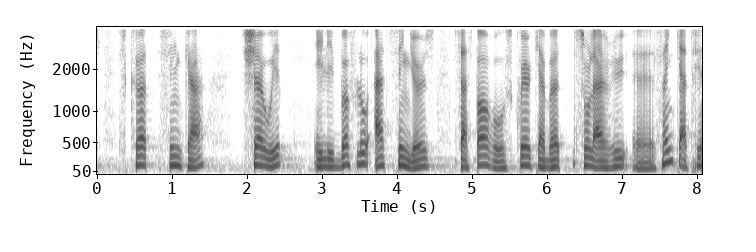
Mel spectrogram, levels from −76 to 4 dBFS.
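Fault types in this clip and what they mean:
No faults detected in this speech recording; nothing to report.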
